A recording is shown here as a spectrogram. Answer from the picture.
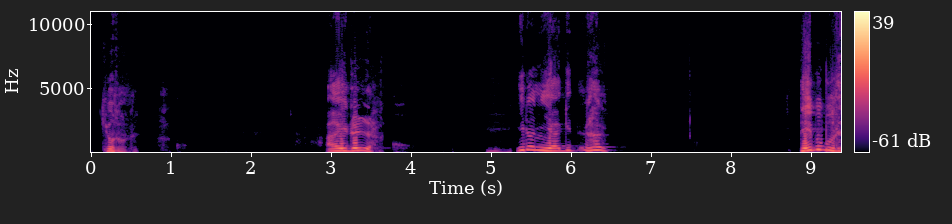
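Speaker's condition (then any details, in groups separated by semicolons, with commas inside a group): Cerebral palsy; fairly severe in childhood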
